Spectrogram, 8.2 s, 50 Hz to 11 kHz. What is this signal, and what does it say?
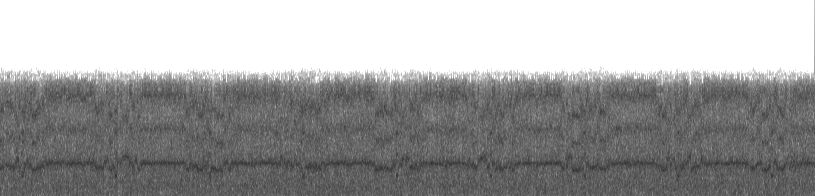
Emergency Alert System (SAME) tones (header bursts), heard as harsh buzzing bursts. It is heard from 0.7 to 7.2 s.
